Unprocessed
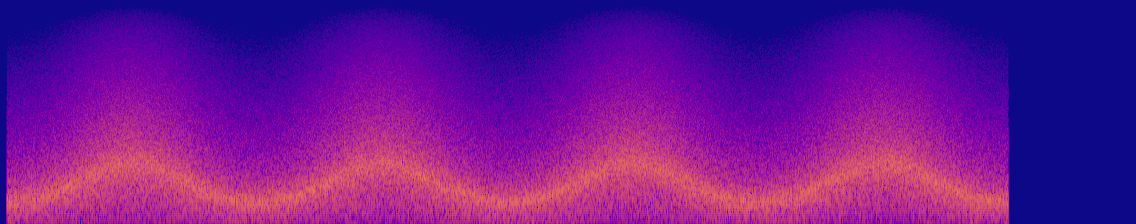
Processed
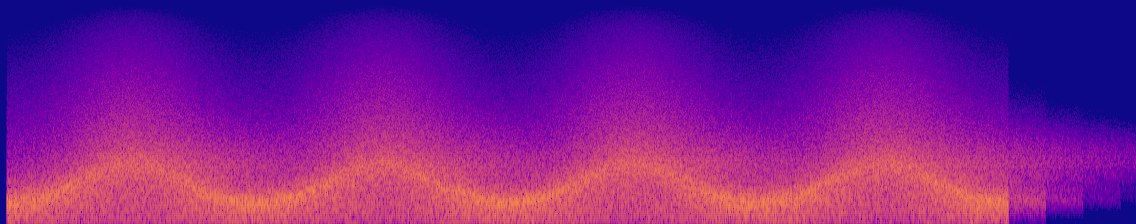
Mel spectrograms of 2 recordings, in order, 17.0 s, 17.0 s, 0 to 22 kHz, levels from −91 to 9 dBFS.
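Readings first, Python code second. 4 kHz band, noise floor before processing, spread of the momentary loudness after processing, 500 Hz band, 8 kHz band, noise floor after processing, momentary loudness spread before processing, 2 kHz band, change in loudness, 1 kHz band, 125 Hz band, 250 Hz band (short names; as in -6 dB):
+0.5 dB, under -85 dBFS, 1 LU, +5.5 dB, 0.0 dB, -50 dBFS, 5 LU, +1.5 dB, +5.0 dB, +3.0 dB, +11.0 dB, +8.0 dB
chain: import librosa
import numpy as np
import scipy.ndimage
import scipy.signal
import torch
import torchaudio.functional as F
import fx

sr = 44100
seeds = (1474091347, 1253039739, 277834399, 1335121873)

y = fx.low_shelf(x, sr, hz=420.0, db=12.0)
y = fx.echo_banded(y, sr, ms=561, feedback_pct=64, hz=1500.0, wet_db=-8)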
